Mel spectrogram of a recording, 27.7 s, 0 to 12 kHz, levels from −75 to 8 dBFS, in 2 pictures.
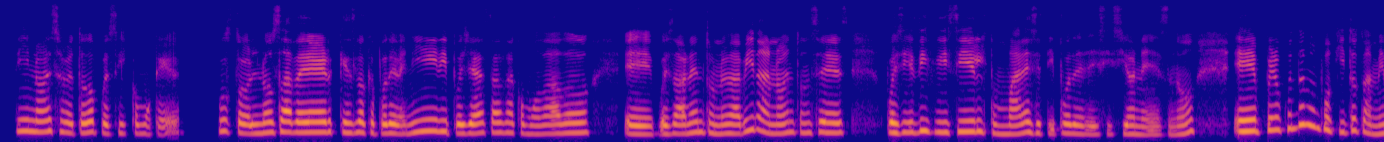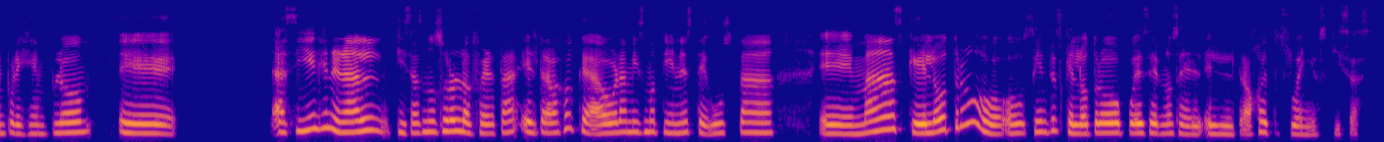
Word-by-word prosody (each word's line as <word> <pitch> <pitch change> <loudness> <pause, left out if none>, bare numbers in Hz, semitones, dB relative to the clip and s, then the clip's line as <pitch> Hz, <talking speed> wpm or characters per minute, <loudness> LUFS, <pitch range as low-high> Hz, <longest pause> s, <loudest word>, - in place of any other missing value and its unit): Sí, 275 0 -2
no, 255 -1 0
y 265 - 0
sobre 250 -4 -4
todo, 235 +3 +1
pues 215 -3 -4
sí, 220 0 -9
como 210 -3 -9
que 190 +7 -10 0.3
justo 245 -5 -2
el 215 +1 +1
no 235 +2 +1
saber 245 0 +3
qué 240 - -3
es 230 - -2
lo 240 -1 +1
que 230 0 -6
puede 220 +1 +3
venir, 250 +6 -1
y, 265 - -1
pues, 215 -3 +2
ya 220 0 +3
estás 235 0 -3
acomodado, 215 +1 -3 0.4
eh, 195 -1 +2
pues, 205 - -1
ahora 210 +2 0
en 245 0 -3
tu 230 -2 -5
nueva 210 +1 0
vida, 265 0 -2
¿no?, 215 0 -2
entonces, 235 0 -2 0.3
pues 235 -1 +4
sí, 240 +2 -3
es 245 - -4
difícil 255 -1 0
tomar 205 -2 -3
ese 230 -2 -2
tipo 220 0 -4
de 210 -1 0
decisiones, 195 - -7
¿no?, 210 +7 -5 0.4
eh, 265 0 +6
pero 295 0 -1
cuéntame 400 +7 0
un 360 - -2
poquito 285 -3 -4
también, 215 -4 -5
por 225 0 -3
ejemplo, 230 +5 -1 0.3
eh, 220 -4 +3 0.9
así, 265 +5 +1
en 325 0 0
general, 270 -4 +3
quizás 230 -1 -4
no 255 0 0
solo 265 +1 +4
la 260 -3 +4
oferta, 225 +3 -2
¿el 240 -3 +1
trabajo 240 +7 -1
que 260 - 0
ahora 230 +4 +2
mismo 250 0 -3
tienes 235 0 -5
te 230 -4 -2
gusta, 235 +2 -2 0.4
eh, 210 -1 +3
más 280 +9 +3
que 230 -8 +6
el 220 +1 +7
otro?, 305 +8 +2 0.2
¿o 210 -5 +3 0.2
o 225 - -3
sientes 250 +3 -5
que 230 - +2
el 210 0 +4
otro 230 +1 +5
puede 225 0 +5
ser, 225 -1 +1
no 215 +1 -4
sé, 215 -2 -4
el 195 0 -4
el 200 -2 -2
trabajo 255 - -4
de 240 - +2
tus 225 -2 -31
sueños, 195 -1 -6
quizás? 100 - -18
235 Hz, 195 wpm, -21 LUFS, 215-250 Hz, 0.9 s, el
